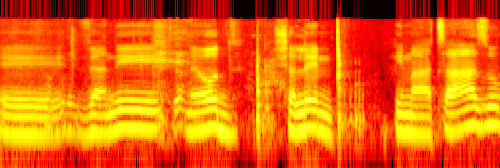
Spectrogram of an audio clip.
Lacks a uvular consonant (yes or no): yes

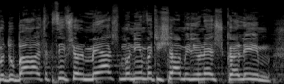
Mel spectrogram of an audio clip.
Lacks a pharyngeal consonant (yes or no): yes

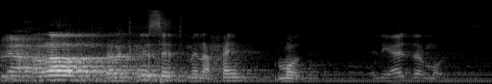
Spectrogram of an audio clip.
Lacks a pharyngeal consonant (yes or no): no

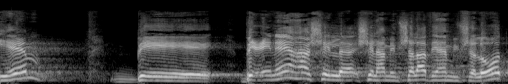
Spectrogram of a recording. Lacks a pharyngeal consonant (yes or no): no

